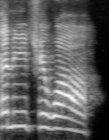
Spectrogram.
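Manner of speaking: squeaked out, very high pitch. While talking about Disney Tokyo, show how Mickey greets people there, in a Mickey Mouse impression. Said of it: "That was my Mickey impression".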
